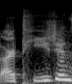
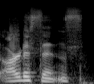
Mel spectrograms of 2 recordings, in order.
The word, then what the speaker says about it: artisan: I've always said artisans. Is it artisians? No way. Have I been saying it wrong all this time? I'd say artisan. It's spelled like artisan, not artisian. A R T I S A N.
